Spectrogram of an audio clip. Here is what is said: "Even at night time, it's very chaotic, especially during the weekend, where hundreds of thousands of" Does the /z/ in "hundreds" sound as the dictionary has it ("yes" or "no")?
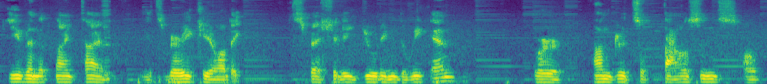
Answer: no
